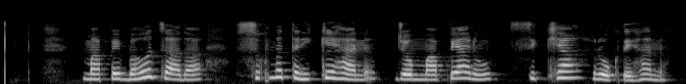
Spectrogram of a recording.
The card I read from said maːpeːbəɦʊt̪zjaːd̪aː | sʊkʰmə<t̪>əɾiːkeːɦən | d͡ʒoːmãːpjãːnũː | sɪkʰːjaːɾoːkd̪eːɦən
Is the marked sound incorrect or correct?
correct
